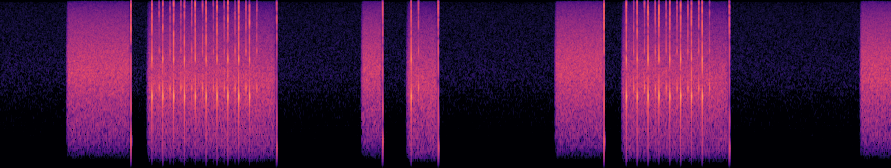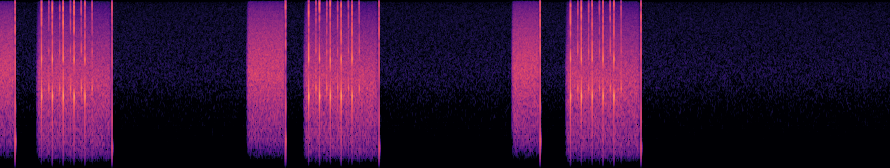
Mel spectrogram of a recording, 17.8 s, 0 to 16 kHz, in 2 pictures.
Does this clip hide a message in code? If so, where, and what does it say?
Yes: pulse dialling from 0.7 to 15.3 s, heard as a rotary dial, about 9 pulses a second. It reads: 0 1 8 5 5 5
